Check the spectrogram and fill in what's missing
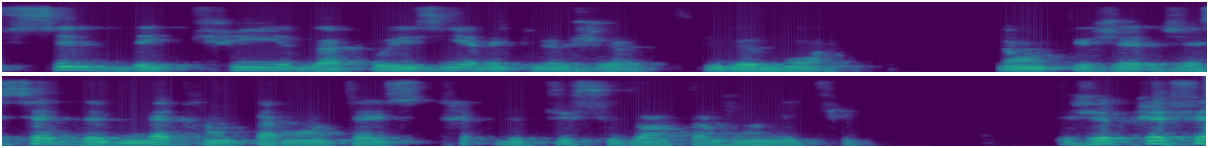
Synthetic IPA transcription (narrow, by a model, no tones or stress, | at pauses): fi̥sild̪ekχiːʁd̪əlapɔeziavɛkləʒøuləmwa | d̪ɔ̃kʒəʒɛsɛd̪əməmɛt̪χɑ̃paʁɑ̃t̪ɛːzt̪χɛləplysuvɑ̃kɑ̃ʒɑ̃nekχi | ʒəpχefɛ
